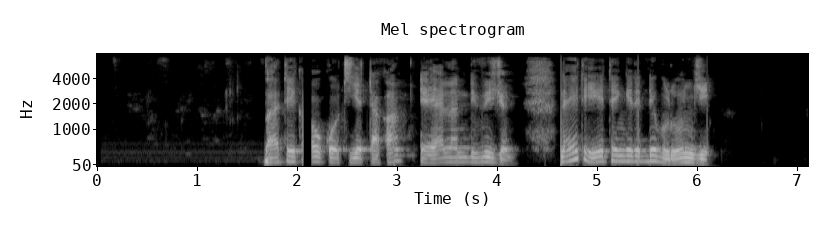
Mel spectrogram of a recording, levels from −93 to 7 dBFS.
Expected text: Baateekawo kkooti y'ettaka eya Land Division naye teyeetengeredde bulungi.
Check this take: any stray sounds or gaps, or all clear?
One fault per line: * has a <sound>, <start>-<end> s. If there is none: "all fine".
* has a dropout, 2.1-2.2 s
